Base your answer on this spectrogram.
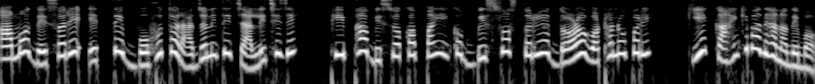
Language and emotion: Odia, disgusted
